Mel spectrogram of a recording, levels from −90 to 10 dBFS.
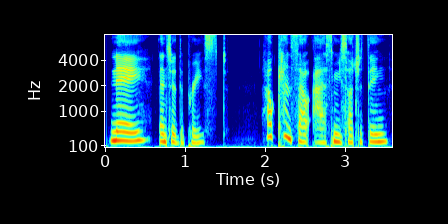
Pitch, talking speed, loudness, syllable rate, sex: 215 Hz, 200 wpm, -19 LUFS, 4.9 syllables/s, female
